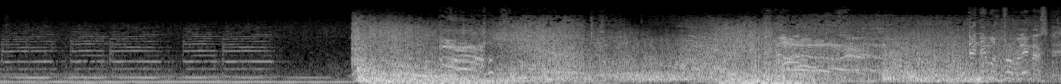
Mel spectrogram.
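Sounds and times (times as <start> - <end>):
massed gunfire in a naval battle scene: 3.5 - 10.2.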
